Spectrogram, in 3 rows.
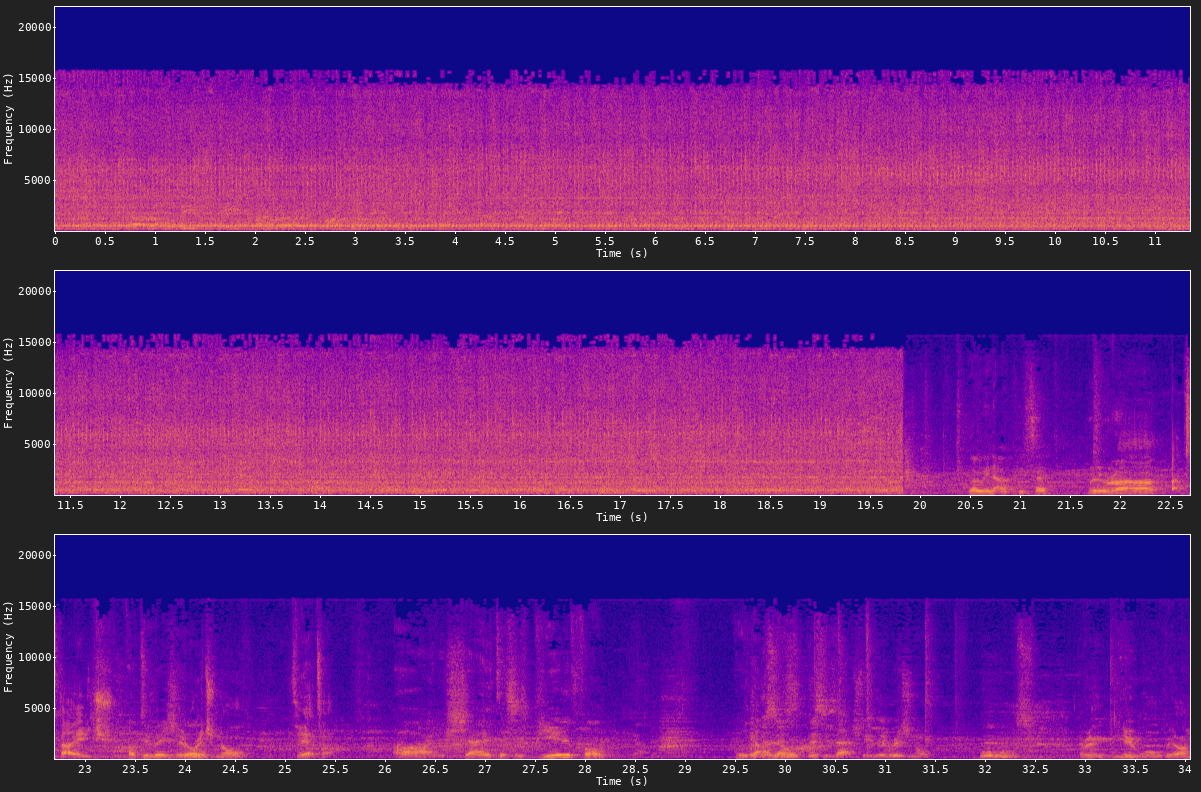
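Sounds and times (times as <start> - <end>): film projector running: 0.0 - 25.5.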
